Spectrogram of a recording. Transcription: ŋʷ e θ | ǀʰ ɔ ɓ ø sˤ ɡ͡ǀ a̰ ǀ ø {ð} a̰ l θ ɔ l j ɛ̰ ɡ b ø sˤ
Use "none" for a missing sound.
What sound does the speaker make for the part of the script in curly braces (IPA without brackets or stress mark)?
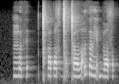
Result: ðˤ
